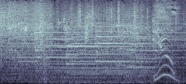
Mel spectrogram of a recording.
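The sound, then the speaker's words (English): Church bells ring together on Christmas Day in a dense, continuous wash of overlapping metallic tones that hum and sustain throughout, with a brief swooping rise-and-fall sound near the end. “Then Scrooge ran to the window, and as he did, the sound of church bells filled the room.”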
